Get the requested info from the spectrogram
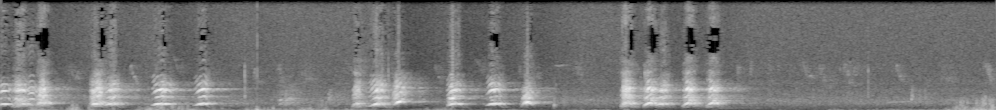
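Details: Shelter dogs at an adoption center barking at a visiting NRK TV crew: clustered bursts of sharp, harmonic barks in groups of three to four, several voices overlapping, with pauses and low rumbling handling noise between bursts.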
